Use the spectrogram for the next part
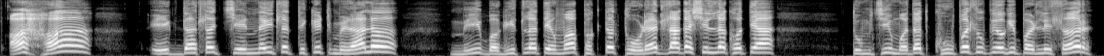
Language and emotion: Marathi, surprised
